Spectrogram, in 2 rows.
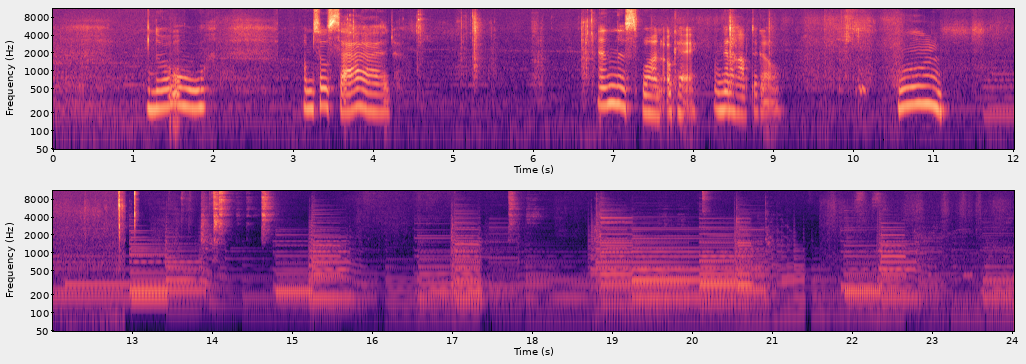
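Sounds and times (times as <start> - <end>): plucked acoustic guitar: 11.2 - 24.0.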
